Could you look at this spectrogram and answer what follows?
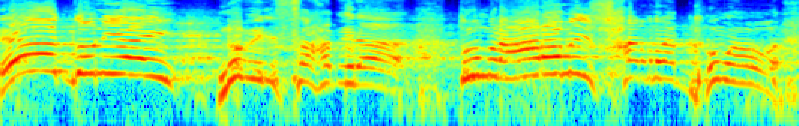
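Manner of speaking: crying out, a loud outcry.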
